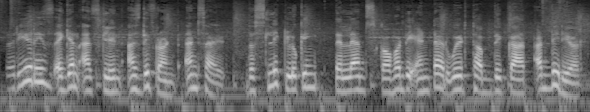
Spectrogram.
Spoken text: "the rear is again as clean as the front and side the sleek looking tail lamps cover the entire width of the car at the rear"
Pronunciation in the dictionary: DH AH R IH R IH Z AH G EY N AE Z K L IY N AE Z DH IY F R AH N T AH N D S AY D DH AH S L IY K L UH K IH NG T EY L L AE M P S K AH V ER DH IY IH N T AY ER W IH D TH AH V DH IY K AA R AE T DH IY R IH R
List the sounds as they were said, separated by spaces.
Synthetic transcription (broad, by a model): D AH R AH R IH Z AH G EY N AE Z K L IY N AE Z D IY F R AH N T AH N D S AY D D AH S L IY K L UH K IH NG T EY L L AE M P S K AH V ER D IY IH N T AY ER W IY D T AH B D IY K AA R AE T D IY R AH R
